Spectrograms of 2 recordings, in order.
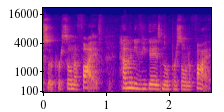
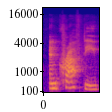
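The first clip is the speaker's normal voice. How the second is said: ordinary talk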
